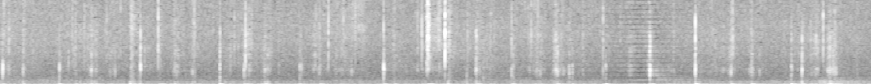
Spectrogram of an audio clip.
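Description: Long nails scratch and tap the side and face of a soft, round pink swirl bar of soap held in the hand. The result is a quiet, steady stream of soft, low scraping with many brief, crisp ticks scattered throughout.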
